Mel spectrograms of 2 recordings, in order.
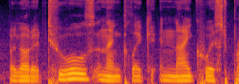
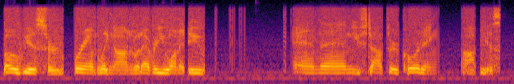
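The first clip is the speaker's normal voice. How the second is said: lo-fi radio; 3 dB louder than usual. Shown as a demonstration. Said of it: "not entirely like a radio".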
